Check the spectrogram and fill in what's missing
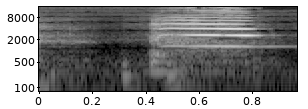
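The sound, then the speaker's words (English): A single strained, high-pitched meow-like squeal from a human voice imitating a cat, lasting about half a second, with a thin, wavering tone that swells and then cuts off abruptly. “Oh, that's a dying cat.”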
